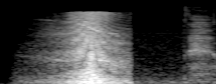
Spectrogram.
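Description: A whoosh transition sound effect for a TV news logo wipe: one airy swell that builds over about half a second and then fades, cutting off sharply about a second and a half in.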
